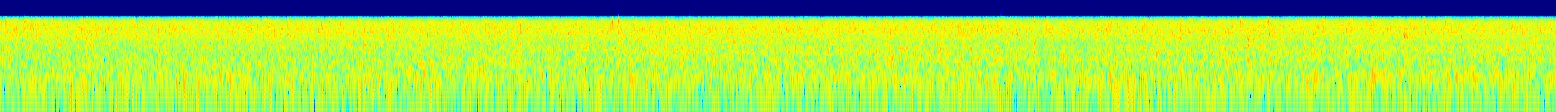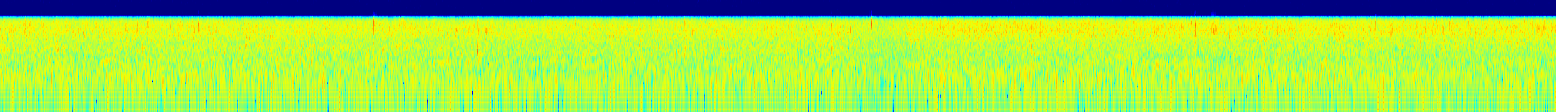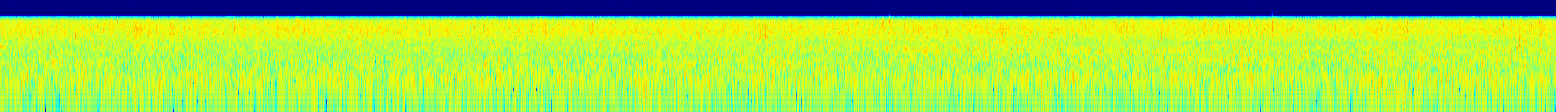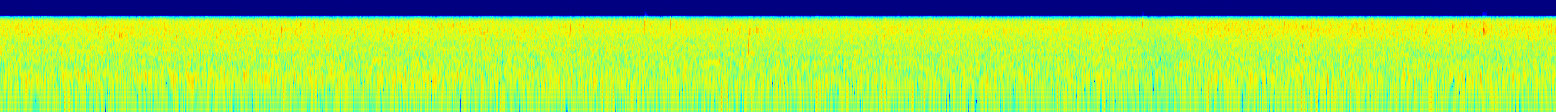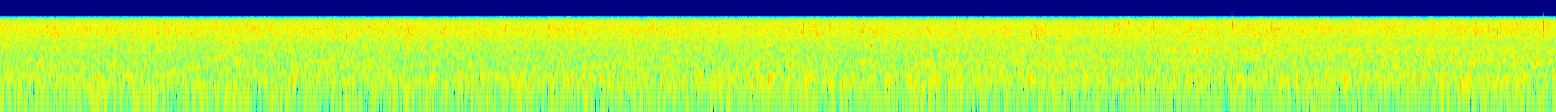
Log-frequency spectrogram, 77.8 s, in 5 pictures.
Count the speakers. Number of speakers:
0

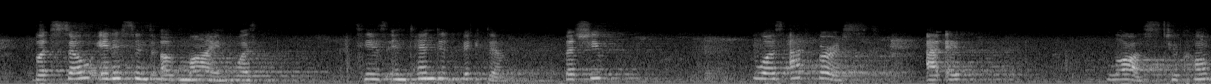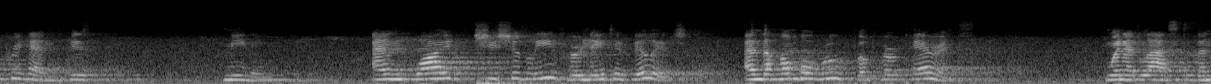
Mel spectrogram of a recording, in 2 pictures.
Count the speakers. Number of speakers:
1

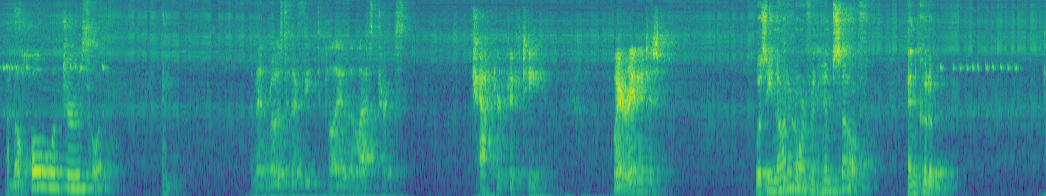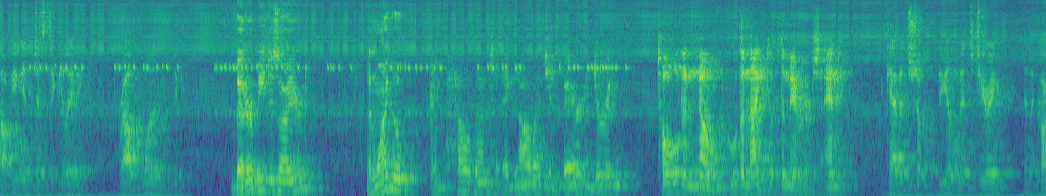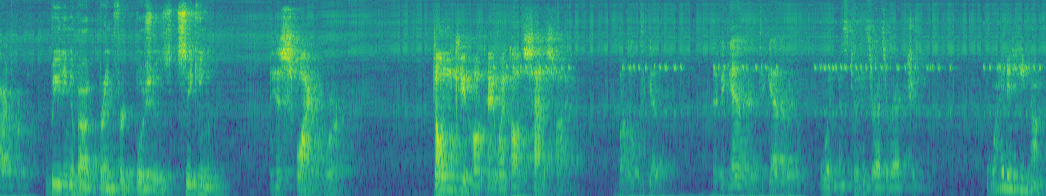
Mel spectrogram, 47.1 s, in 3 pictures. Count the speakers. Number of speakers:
4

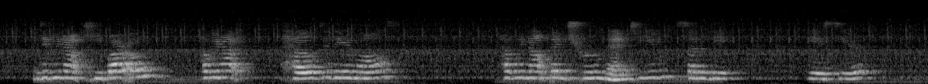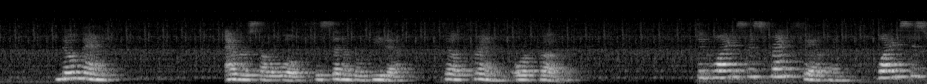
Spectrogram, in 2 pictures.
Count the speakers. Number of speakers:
1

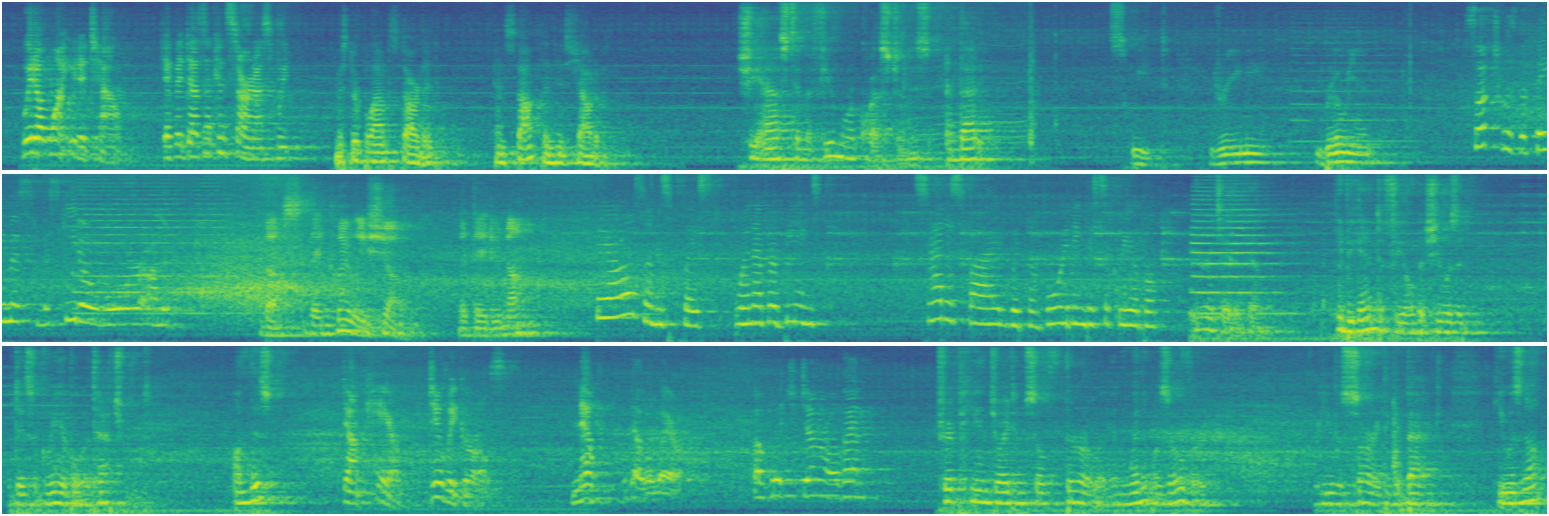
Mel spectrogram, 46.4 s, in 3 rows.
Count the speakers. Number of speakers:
7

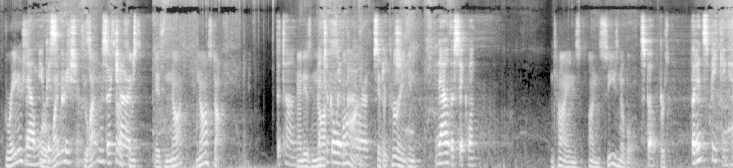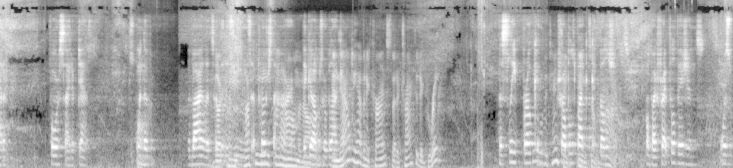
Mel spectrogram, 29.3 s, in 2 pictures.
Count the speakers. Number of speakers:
2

